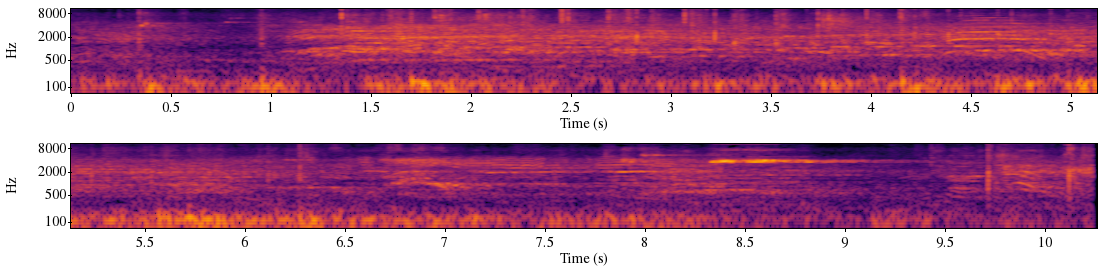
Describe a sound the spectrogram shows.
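A crowd of young women and spectators shout and call out in an echoing gym.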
